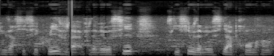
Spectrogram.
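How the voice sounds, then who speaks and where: A man's fairly quick speech with fairly even intonation over noticeable background noise. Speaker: French teaching volunteer. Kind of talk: screen-share tutorial. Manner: fast; hesitant, many fillers.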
